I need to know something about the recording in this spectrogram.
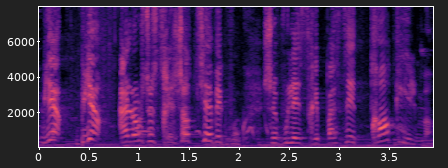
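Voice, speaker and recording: Squeaky, creaky, feisty little flower. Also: female voice, lively intonation, fast, sharp tone, exaggerated voice. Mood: grudgingly welcoming. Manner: blustering, exaggerated. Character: feisty, grumpy little talking flower picking fights. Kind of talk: dubbed children's cartoon acting. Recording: music under the voice.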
